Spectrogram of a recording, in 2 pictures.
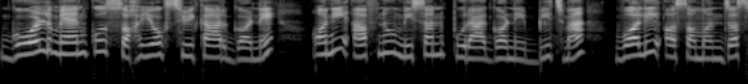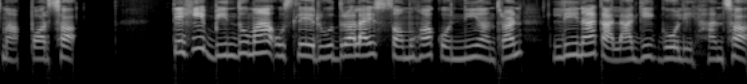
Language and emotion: Nepali, neutral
